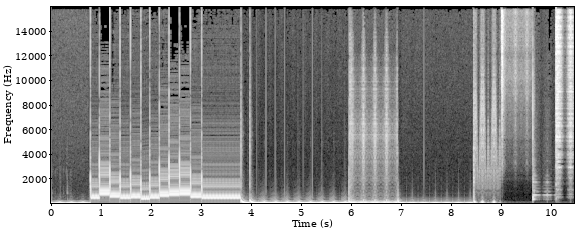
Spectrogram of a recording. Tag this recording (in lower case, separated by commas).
sampler, music, musical instrument, synthesizer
